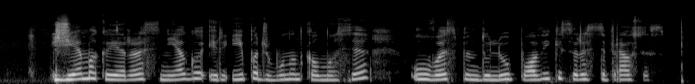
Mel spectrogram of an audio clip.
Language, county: Lithuanian, Vilnius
